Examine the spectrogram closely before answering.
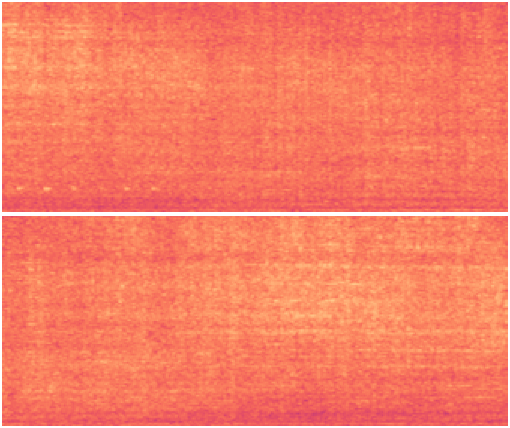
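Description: Double-stack intermodal freight cars rolling past, their steel wheels running on the rails in a steady, unbroken noise.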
